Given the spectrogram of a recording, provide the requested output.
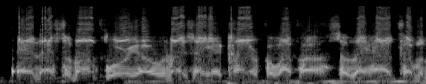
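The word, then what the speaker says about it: Kiner-Falefa: Isaiah Connor Falefa. Yeah, Connor Falefa. Isaiah. Joey Gallo, Esteban Florio. Yes, and they also had Florio in there, and Joey Gallo, and Esteban Florio, and Isaiah Connor Falefa.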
